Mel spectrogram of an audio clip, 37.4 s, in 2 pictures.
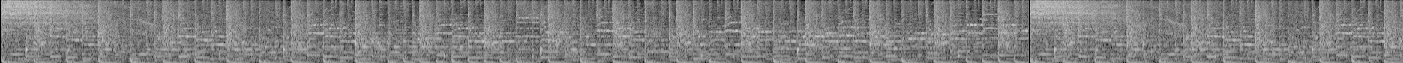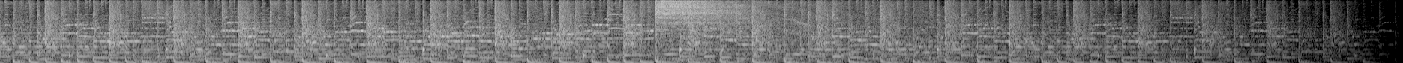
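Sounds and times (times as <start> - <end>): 
space music: 0.0 - 36.8.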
